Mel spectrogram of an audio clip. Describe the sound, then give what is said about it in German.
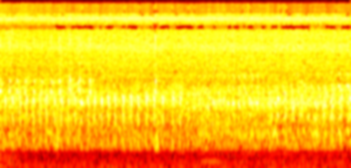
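Zambian barbets chatter and twitter in a dense, unbroken stream of rapid, high-pitched notes, pulsing steadily throughout with no voices over them. “Und das Geschnatter, das Gezwitscher, was ihr gerade hört, das sind die Zambian Barbets.”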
